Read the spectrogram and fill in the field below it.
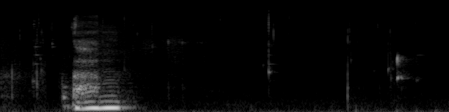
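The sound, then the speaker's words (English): A short splashy burst, then a few sparse, separate drips falling at uneven intervals, fairly quiet against a low background hum: water from a flooded plant saucer, set on a tray, after watering with a watering system. “So if the plant was in a saucer, but then I put the saucer on a tray just because. And I'm pleased that I did, because I flooded it.”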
